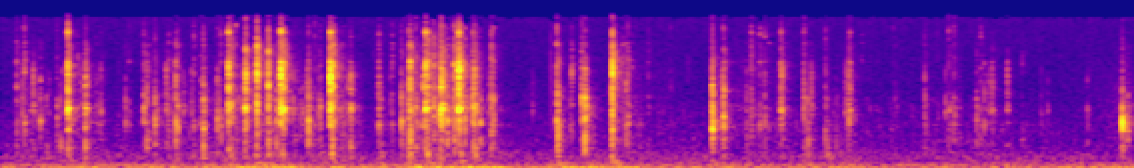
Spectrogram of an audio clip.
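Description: Fingertips type on a vintage beige Fujitsu Siemens full-size plastic keyboard with a hollow case. Quick, dry, bright key taps clatter in a steady stream, sometimes bunching into faster runs, over a constant low hum.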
